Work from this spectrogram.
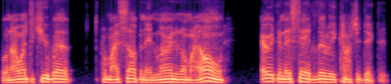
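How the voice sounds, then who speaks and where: A man's voice: lowish voice, fairly even intonation, fast, mellow, dry recording. A man from the southern United States talking casually as a panel host, encouraging and addressing listeners directly. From Miami, United States. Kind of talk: casual chat.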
